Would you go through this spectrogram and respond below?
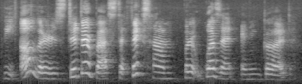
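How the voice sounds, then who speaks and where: A woman reading a picture book aloud to children as a library storyteller, expressive and often putting questions to her listeners. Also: on the high side, measured pace. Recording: distant mic with background noise.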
